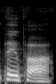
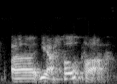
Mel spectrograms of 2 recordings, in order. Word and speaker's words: faux pas: Are you, are you attempting to say faux pas? Because it sounds like you're saying poo-pas. Yeah, faux pas. I thought you had some unusual and unique derivative, but it's just a mispronounce.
